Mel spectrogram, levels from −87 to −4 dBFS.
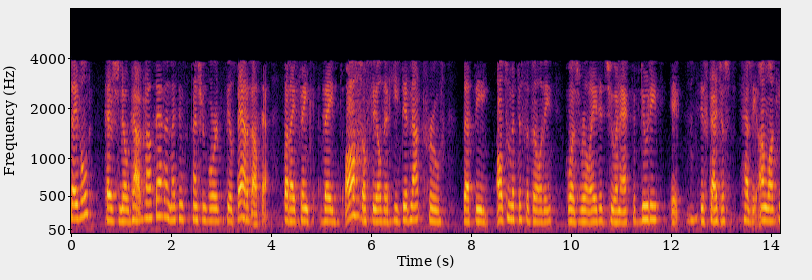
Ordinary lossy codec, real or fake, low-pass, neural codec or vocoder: AAC, 16 kbps; fake; 7.2 kHz; codec, 16 kHz, 2 kbps, FunCodec, trained on LibriTTS, 25 frames a second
